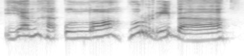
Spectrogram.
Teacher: قاف کے اوپر پیش کی وجہ سے آگے اللہ کے نام میں لام بھی ہیوی ہو جائے گا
